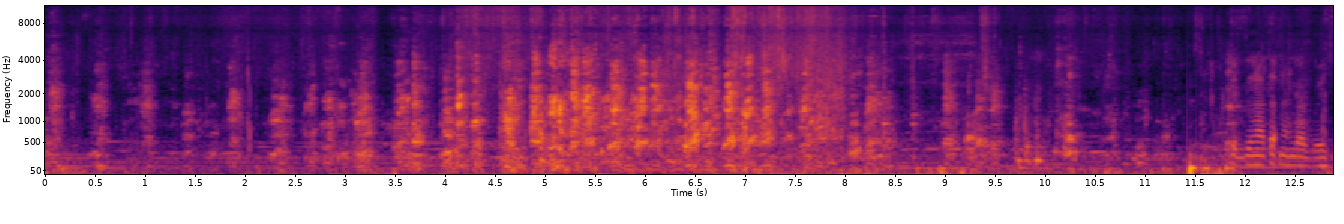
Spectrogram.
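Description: A pig grunting and squealing close by, harsh bursts running through the middle of the clip, while people talk over and around it.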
